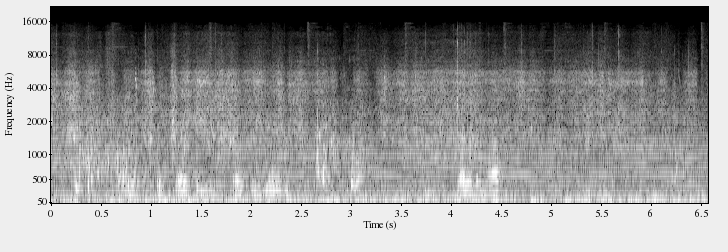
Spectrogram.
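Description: A baitcasting reel being cranked while a fish is fought: scattered light clicks over a steady hum, with faint muffled voices at times.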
